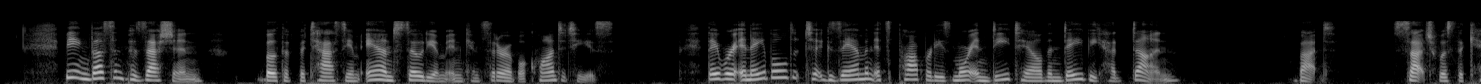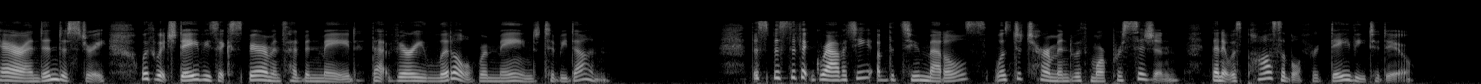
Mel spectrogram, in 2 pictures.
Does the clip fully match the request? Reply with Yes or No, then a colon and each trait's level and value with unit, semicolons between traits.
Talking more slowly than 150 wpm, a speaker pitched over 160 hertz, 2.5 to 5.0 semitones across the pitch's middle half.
No: average, 140 wpm; high, 190 Hz; wide, 5.4 semitones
